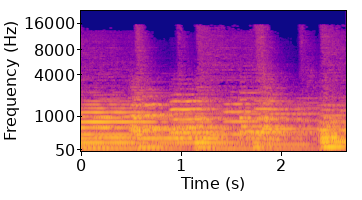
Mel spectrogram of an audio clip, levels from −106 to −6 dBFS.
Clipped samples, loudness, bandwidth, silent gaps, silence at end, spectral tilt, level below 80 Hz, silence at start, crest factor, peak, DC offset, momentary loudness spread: under 0.1%; -23 LUFS; 15.5 kHz; none; 0 s; -8 dB/octave; -38 dBFS; 0 s; 12 dB; -8 dBFS; under 0.1%; 5 LU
